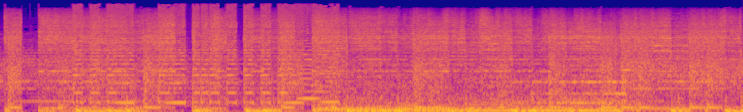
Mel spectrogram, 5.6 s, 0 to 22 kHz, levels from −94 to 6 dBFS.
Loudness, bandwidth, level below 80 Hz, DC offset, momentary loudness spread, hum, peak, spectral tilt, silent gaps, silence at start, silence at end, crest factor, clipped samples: -14 LUFS; 19.5 kHz; -16 dBFS; under 0.1%; 2 LU; none; 0 dBFS; -3.5 dB/octave; none; 0 s; 0 s; 12 dB; under 0.1%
